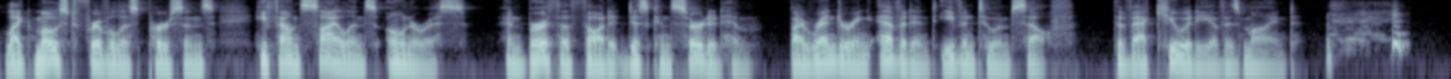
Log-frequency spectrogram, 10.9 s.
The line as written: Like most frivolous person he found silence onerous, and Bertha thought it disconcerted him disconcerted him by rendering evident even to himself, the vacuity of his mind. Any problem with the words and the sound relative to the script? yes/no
yes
